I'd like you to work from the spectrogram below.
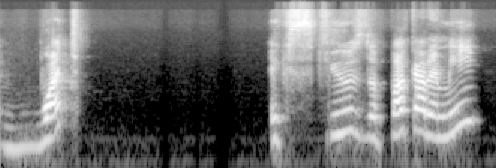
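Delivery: slow, drawn-out, indignant flipping out. Retelling the moment the caller refused the refill: retelling own outburst. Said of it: "this is where I flipped out".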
